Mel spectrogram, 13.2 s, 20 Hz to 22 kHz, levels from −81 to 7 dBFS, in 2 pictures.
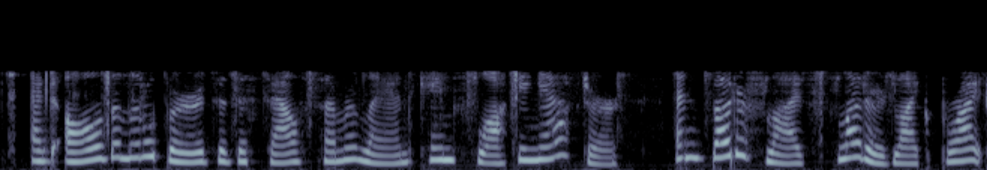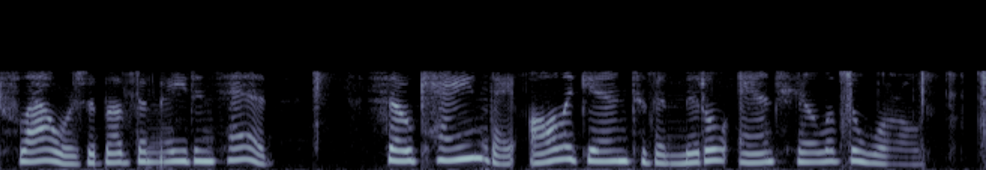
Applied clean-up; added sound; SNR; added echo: neural separator model SepFormer WHAM!.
